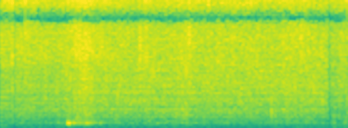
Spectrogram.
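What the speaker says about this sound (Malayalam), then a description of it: "ഉള്ളിയും ചേർത്ത് ഒരു രണ്ട് മിനിറ്റ് വഴറ്റിയെടുക്കാം" Onions and chicken sauté in a pan with a quiet, steady sizzle that holds throughout, plus one small pop early on.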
